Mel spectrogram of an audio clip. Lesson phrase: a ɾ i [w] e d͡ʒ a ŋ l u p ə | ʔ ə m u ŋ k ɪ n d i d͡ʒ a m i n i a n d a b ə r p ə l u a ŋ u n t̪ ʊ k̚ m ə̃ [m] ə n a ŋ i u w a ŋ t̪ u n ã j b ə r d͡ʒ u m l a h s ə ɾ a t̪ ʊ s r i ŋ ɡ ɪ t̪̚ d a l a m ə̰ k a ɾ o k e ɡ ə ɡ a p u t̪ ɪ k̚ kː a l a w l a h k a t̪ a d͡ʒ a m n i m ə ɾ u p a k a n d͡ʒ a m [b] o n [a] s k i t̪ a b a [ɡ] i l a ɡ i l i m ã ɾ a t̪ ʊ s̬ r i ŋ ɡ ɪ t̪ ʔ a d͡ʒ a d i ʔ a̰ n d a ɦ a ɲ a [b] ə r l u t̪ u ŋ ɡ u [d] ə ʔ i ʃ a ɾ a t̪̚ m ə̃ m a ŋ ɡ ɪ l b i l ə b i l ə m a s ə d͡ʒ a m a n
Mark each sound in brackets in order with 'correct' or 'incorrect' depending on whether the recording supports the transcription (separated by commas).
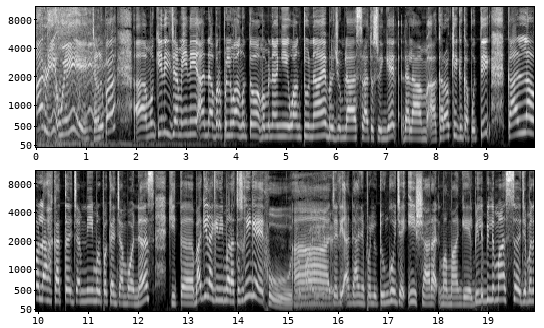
correct, correct, correct, incorrect, correct, incorrect, incorrect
